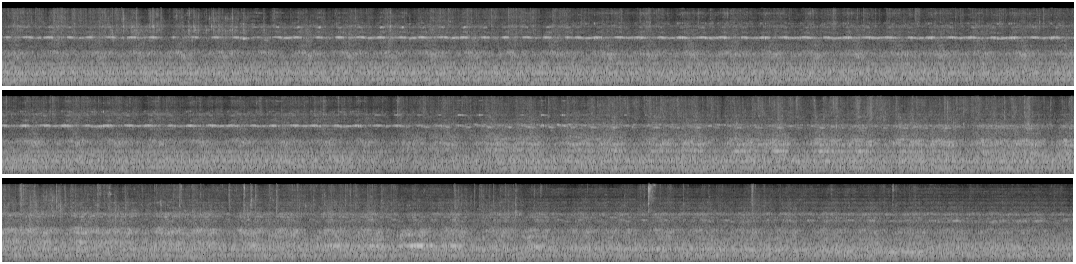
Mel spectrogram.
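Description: Metal lathe cutting a circular groove into a spinning square metal plate to cut out a disc, with a high, steady whine from the cut through the first half that fades about halfway through. The lathe keeps running, with a few light ticks near the end.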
